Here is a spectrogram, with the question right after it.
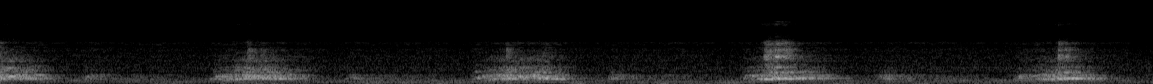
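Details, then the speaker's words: Loud, harsh, high-pitched, predominantly inspiratory noisy breaths at about 22 a minute, demonstrated as stridor, indicating obstruction of the larynx or trachea. "nosso próximo vai ser o estridor isso aqui indica Principalmente quando você estiver ao escutando esse som vai me indicar principalmente obstrução tanto aqui ó na minha laringe como também na minha traqueia são predominantemente inspiratórios"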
